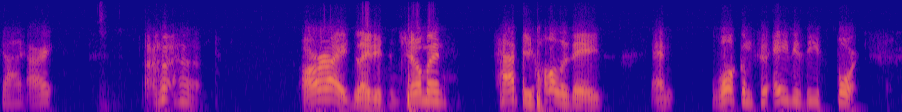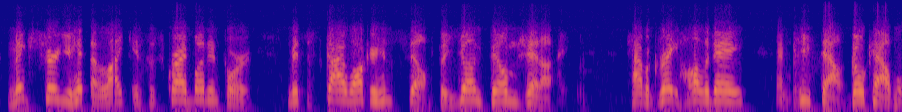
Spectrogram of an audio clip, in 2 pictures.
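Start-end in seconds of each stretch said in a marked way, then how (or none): 3.0-18.1 booming, very loud sports announcer voice. Host closing a caller's segment with one voiceover for his show: announcer voiceover voice. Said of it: "I'm gonna do one voiceover".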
